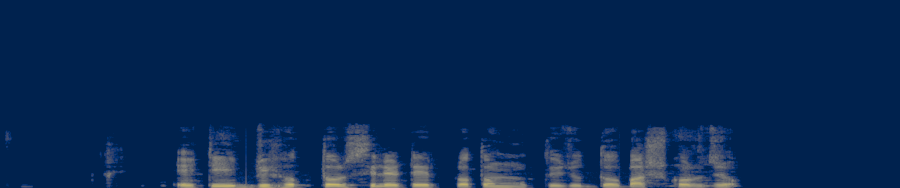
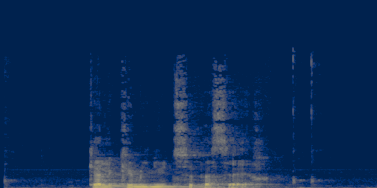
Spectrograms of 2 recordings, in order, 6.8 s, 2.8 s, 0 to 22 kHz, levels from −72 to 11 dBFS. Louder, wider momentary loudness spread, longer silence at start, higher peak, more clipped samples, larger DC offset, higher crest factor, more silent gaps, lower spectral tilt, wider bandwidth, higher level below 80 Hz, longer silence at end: about the same, -19 LUFS vs -18 LUFS; second, 8 LU vs 18 LU; first, 0.8 s vs 0.65 s; about the same, -2 dBFS vs 0 dBFS; neither; neither; about the same, 18 dB vs 18 dB; first, 1.11-1.16 s, 3.33-3.38 s vs none; about the same, -6.5 dB/octave vs -6.5 dB/octave; second, 7.6 kHz vs 16 kHz; second, -60 dBFS vs -42 dBFS; first, 1.25 s vs 0.5 s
